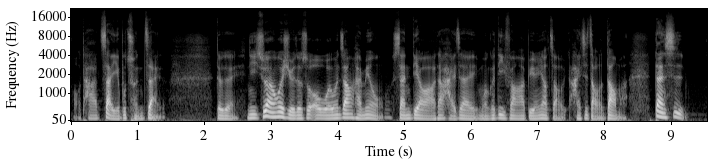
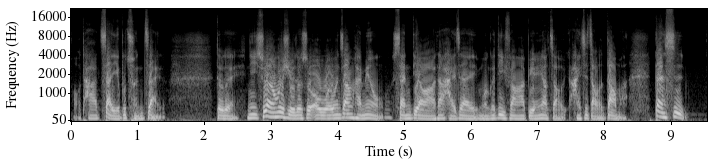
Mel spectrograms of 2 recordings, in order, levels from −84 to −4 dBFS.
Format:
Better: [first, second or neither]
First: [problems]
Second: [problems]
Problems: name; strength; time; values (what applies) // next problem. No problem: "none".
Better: first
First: none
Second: distortion; heavy; 5 dB below the speech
